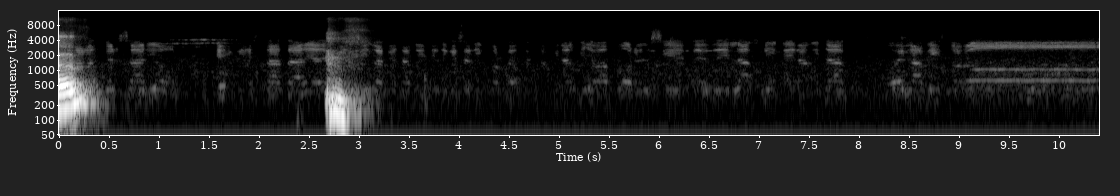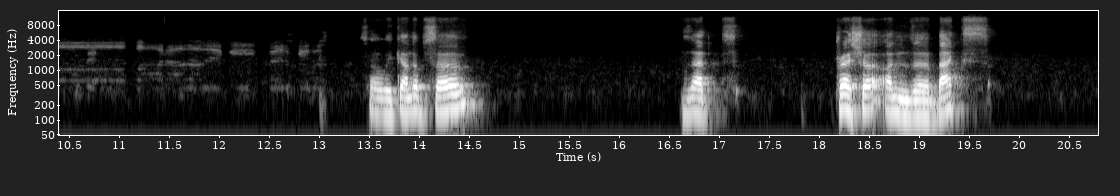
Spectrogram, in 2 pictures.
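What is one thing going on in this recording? A man speaks calmly in short bursts through a microphone on an online call.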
